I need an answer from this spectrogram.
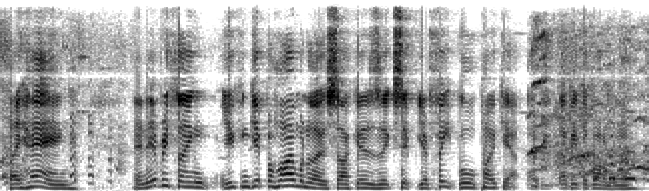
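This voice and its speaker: A man with a New Zealand accent speaks at a very fast pace and a high pitch, with ordinary pitch variation. Noticeable background noise is present. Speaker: comedian. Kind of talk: stand-up. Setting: stage with audience. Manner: animated.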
